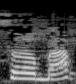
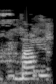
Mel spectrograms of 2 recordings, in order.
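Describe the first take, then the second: First: The vowel in the first syllable is pronounced. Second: The vowel in the first syllable is dropped.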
